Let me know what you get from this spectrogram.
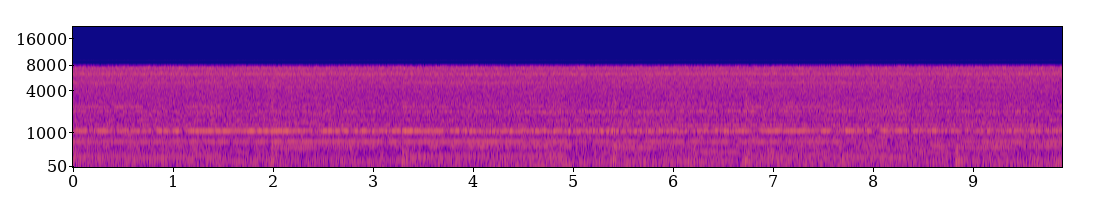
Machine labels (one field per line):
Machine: slide rail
